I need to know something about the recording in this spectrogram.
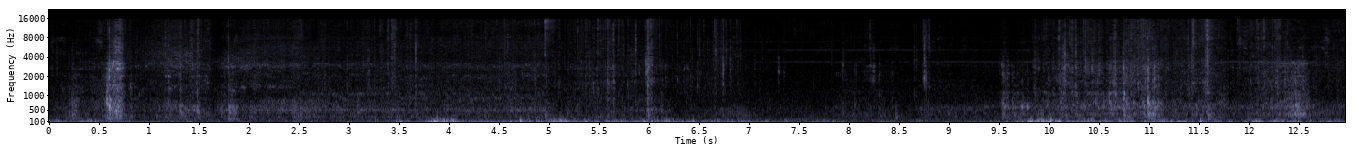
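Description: A small electric motor whirs as a toy truck crawls over rocks.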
